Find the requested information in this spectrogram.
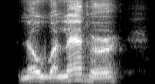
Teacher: in this case you link the L and ever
